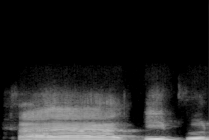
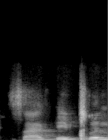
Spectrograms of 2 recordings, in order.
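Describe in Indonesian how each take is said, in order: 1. Vokal pertama dibaca panjang. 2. Vokal pertama pendek. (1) "Tapi kalau ada alifnya jadi panjang" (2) "kalau tidak ada alifnya ya pendek"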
